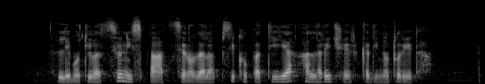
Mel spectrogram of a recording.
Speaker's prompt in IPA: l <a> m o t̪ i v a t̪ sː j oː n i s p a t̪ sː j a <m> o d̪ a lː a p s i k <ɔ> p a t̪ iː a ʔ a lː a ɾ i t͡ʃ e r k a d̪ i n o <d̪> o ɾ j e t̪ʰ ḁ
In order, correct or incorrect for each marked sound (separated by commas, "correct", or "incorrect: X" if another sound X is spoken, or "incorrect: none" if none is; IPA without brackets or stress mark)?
incorrect: e, incorrect: n, incorrect: o, incorrect: t̪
